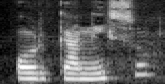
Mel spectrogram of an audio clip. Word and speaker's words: organizo: Organizo. Organizo. Good. Organizo. I will just mention for anybody trying to keep up with the Spanish pronunciation that Z there is going to be pronounced th. Organizo in Spain.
